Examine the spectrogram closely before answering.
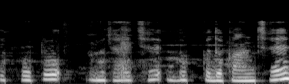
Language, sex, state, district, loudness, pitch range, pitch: Maithili, female, Bihar, Samastipur, -18 LUFS, 180-210 Hz, 195 Hz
